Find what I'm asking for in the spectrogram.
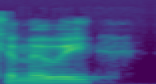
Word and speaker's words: Kamui: I think his name, his first name is pronounced Kamui uh, Kobayashi.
